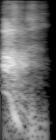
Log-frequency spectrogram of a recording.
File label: pain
